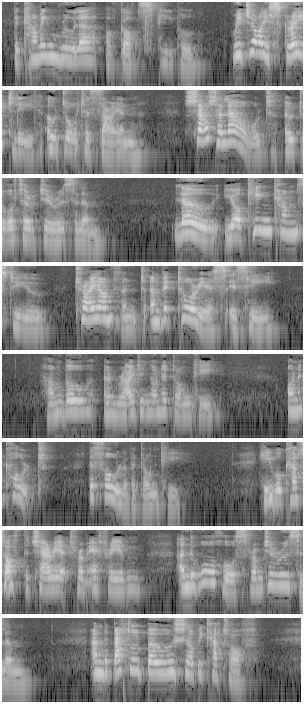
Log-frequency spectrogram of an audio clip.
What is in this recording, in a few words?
Carol Service Reading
